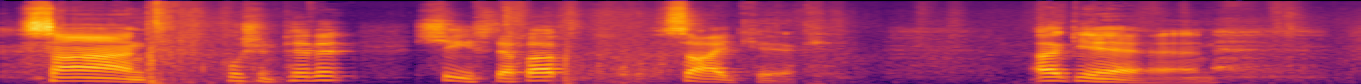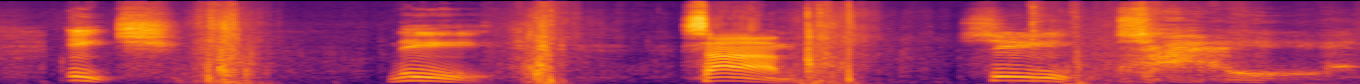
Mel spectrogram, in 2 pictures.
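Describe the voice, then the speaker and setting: Man, karate instructor, sharp clipped commands, counted drill, slow pacing. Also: fairly high pitch, lively intonation, noisy background.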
